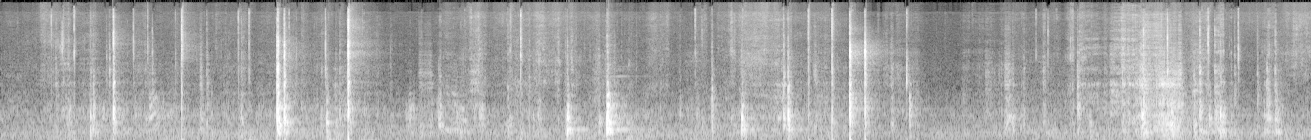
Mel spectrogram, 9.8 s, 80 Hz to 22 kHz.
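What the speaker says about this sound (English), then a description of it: "I'm going to use my pry tool here, my trim tool, to pop these out." Close, sharp plastic pops and clicks as a trim pry tool pries plastic harness retainers loose on a Hummer H3, an irregular run of snaps and rattles with brief speech now and then.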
